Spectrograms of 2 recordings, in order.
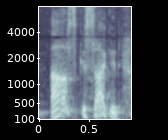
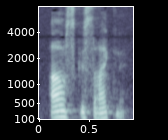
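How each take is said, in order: Both takes have the same delivery.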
